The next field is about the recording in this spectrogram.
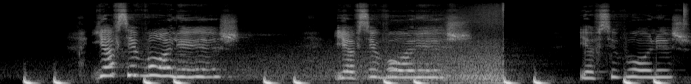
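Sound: heartbeat growing clearer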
